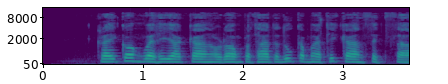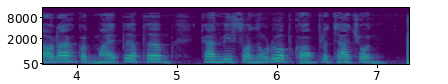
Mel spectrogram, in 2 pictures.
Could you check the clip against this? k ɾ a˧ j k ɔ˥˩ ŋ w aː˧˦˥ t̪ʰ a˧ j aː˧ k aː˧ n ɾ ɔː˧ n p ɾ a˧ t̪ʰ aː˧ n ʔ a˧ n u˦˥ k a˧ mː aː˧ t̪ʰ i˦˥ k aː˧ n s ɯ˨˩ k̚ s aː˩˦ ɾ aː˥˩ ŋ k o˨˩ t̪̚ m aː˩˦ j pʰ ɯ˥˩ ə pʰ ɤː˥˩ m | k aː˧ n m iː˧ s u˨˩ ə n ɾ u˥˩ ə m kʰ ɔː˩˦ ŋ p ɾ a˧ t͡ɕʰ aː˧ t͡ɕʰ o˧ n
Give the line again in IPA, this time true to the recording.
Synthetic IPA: k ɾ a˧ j k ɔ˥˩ ŋ w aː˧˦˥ t̪ʰ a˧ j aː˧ k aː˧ n ɾ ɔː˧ ŋ p ɾ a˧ t̪ʰ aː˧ n ʔ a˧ n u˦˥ k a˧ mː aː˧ t̪ʰ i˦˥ k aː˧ n s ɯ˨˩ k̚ s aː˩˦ ɾ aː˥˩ ŋ k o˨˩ t̪̚ m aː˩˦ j pʰ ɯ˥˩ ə pʰ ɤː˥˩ m | k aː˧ n m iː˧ s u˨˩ ə n ɾ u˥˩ ə m kʰ ɔː˩˦ ŋ p ɾ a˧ t͡ɕʰ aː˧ t͡ɕʰ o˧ n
